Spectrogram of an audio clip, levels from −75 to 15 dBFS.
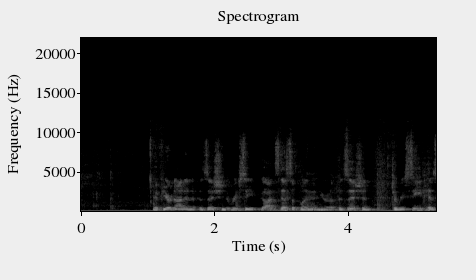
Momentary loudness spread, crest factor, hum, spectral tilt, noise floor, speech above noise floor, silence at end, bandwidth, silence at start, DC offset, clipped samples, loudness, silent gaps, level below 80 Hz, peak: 4 LU; 16 dB; none; -4.5 dB/octave; -60 dBFS; 26 dB; 0 s; 12.5 kHz; 0 s; 0.2%; under 0.1%; -35 LUFS; none; -72 dBFS; -18 dBFS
